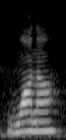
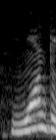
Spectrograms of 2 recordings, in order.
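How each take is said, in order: First: The words are reduced to wanna. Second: Both words are said in full.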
